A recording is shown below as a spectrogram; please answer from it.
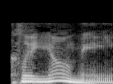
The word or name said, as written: cleome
